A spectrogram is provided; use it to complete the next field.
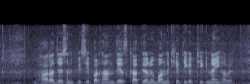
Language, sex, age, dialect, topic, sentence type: Bhojpuri, male, 18-24, Northern, agriculture, statement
